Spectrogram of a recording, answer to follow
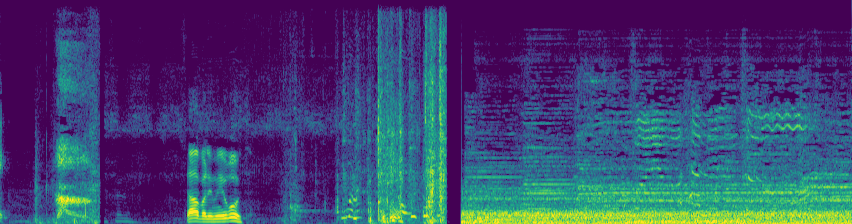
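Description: A few short sounds: a noisy burst, then a wavering cry with a gasp about two and a half seconds in, then hissy bursts. An abrupt cut about six seconds in gives way to steady background music.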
